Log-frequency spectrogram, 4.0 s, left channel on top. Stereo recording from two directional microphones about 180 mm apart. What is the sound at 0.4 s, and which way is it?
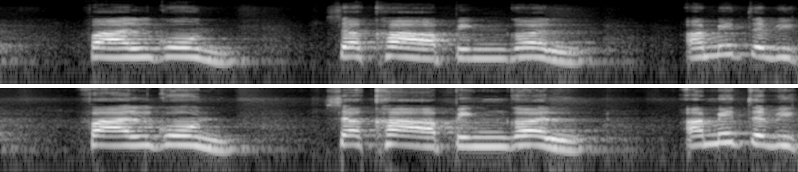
A woman's voice, 15° right (ahead or behind).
